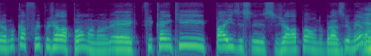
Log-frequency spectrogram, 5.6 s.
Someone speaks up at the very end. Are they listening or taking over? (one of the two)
taking over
